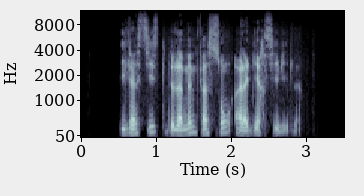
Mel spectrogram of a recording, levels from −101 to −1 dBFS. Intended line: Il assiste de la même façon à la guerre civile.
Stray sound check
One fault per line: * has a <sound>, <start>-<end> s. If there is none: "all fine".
all fine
